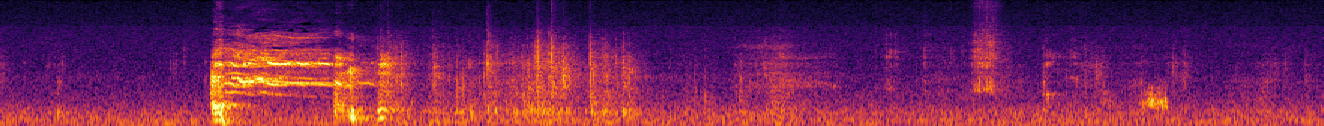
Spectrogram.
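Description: A person chewing crunchy kettle corn, with a short loud burst of voice about a second and a half in, then scattered crunches.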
